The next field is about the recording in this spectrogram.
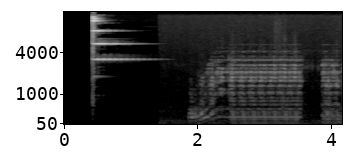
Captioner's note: bell rings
